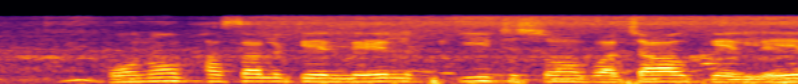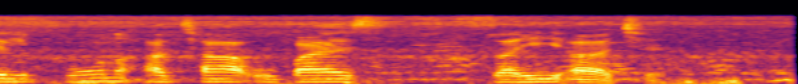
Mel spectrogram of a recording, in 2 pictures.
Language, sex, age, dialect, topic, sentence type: Maithili, male, 46-50, Eastern / Thethi, agriculture, question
